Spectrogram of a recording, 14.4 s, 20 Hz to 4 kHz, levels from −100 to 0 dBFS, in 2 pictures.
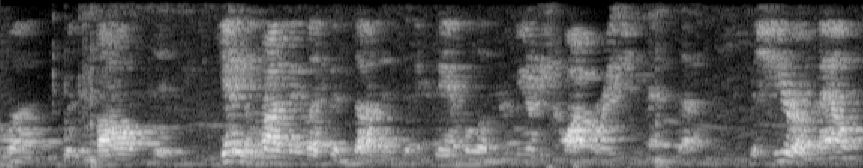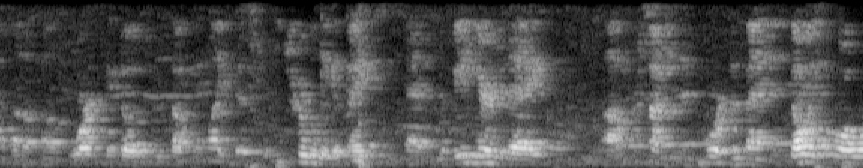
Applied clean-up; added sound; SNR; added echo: classical method WPE with log-MMSE.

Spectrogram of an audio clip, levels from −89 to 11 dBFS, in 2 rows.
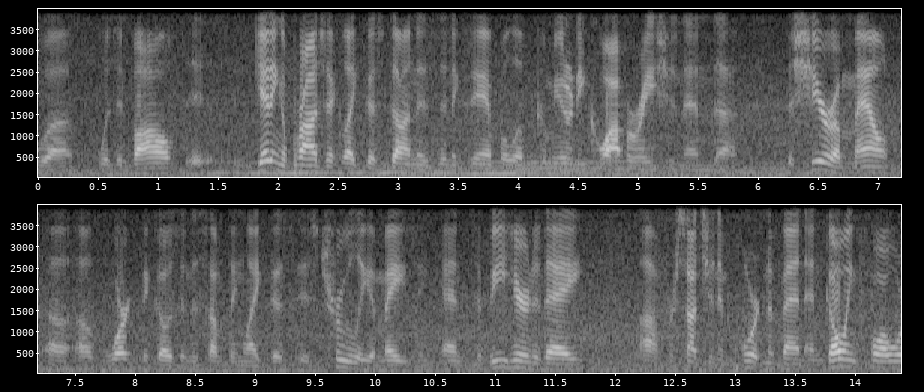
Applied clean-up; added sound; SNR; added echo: none; none; none; none.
